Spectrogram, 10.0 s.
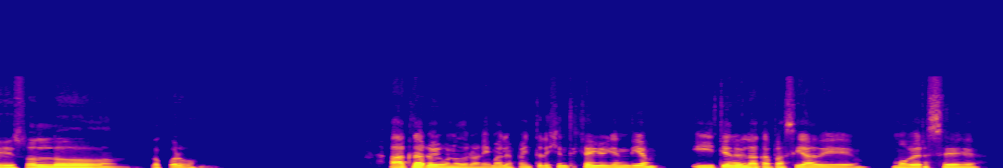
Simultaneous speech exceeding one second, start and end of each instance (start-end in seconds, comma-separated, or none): none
